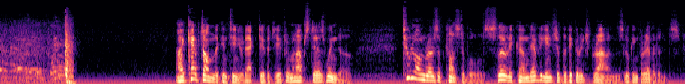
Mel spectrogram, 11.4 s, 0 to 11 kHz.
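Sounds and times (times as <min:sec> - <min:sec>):
door being shut quickly: 0:01.0 - 0:01.3
speech: 0:02.9 - 0:06.0, 0:06.7 - 0:11.4.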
